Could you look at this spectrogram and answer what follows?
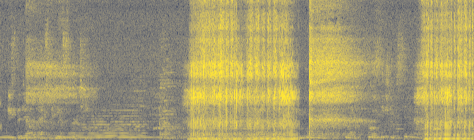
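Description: Loud, harsh, rattling snores come in long bursts, with quieter tonal breathing and some background sound between them. Heavy snoring in a dog.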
